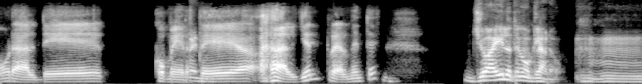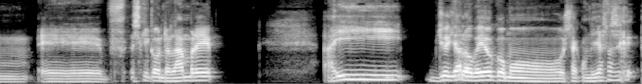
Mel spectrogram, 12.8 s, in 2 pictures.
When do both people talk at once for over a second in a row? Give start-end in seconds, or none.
none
